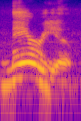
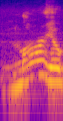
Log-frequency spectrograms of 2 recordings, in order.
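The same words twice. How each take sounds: First: The first vowel sounds like 'ay' in mayor. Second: The first vowel sounds like 'ah'. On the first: The speaker calls it wrong. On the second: The speaker calls it right.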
